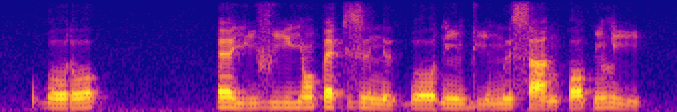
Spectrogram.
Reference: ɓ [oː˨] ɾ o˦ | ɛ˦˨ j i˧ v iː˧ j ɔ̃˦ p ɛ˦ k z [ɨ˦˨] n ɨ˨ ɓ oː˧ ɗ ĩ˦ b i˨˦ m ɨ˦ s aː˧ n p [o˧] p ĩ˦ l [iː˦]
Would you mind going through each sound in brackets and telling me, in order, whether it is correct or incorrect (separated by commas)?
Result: incorrect, correct, incorrect, incorrect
